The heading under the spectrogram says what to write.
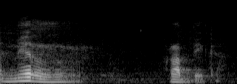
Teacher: Mir rabbika, noon completely is lost. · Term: complete assimilation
